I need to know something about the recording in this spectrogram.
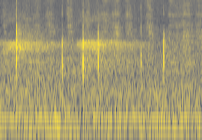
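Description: Chalk writing on a blackboard: short scratching strokes, with several sharp taps as the chalk meets the board and a brief high-pitched squeak in the first second.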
